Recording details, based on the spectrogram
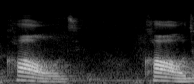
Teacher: na pronúncia ele vai ficar com som de D. Mas é um Dzinho bem murcho, Bem ó, levinho.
